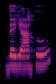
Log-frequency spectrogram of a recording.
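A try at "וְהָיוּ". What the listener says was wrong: Wait, I think you reverse those sounds. Vehayu. Vehayu.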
